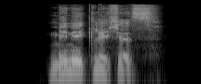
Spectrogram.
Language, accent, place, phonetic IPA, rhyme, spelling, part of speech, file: German, Germany, Berlin, [ˈmɪnɪklɪçəs], -ɪnɪklɪçəs, minnigliches, adjective, De-minnigliches.ogg
- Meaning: strong/mixed nominative/accusative neuter singular of minniglich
